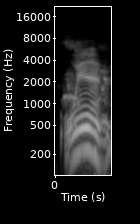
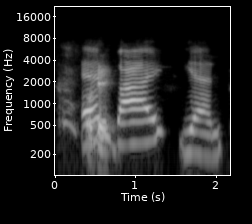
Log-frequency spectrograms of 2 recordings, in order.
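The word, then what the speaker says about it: Nguyen: You last name is Win and I'll pronounce it phonetically. N yen.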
